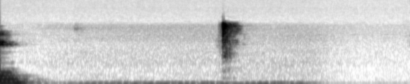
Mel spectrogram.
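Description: A pause in speech: a faint low hum and a single short, sharp click about a second in.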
